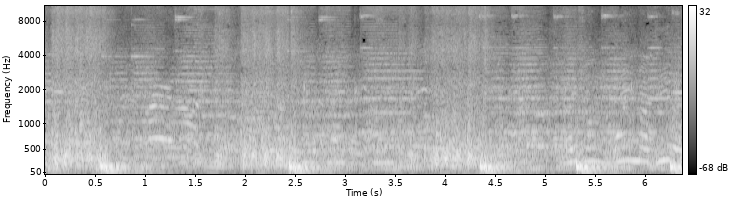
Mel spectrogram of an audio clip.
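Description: Street marching band music with bass drum beats, mixed with voices of the crowd.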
